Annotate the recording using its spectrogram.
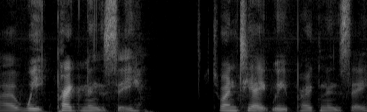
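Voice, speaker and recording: A woman speaks with an English Midlands accent. Her pace is moderate. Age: 40s. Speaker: cancer survivor and charity trustee. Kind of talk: podcast interview. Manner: hesitant, frequent fillers and repetitions.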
